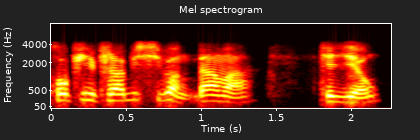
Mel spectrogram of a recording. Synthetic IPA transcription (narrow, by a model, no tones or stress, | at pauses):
kʰɔwpʰipʰɾabisibaŋdama | kʰed͡ʒijaw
